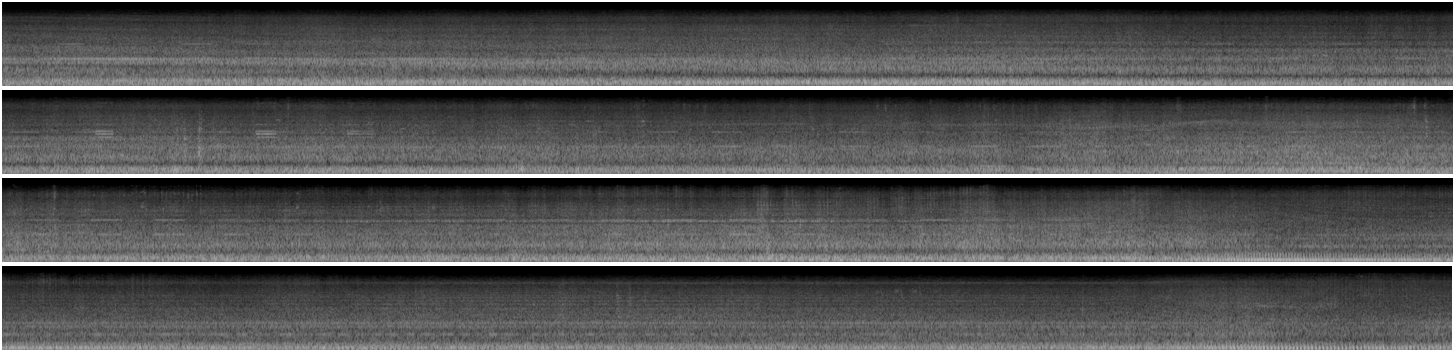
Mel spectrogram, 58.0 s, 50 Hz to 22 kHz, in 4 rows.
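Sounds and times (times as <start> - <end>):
diesel grader engine working: 0.0 - 58.0
faint high beep: 56.0 - 56.8.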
